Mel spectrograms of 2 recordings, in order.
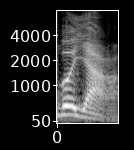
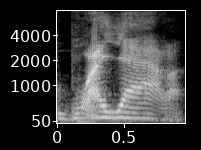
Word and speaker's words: Boyard: Et d'un coup, bon ça date déjà un peu, mais les gens se sont mis à l'appeler Fort Boyard. Bordel, mais c'est moche! Arrêtez ça! Alors certes, c'est peut-être plus logique de prononcer ça comme boyau, mais l'esthétique, vous en faites quoi?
